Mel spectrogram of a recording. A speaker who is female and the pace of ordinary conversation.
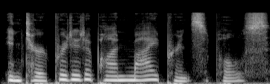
No: female; slow, 110 wpm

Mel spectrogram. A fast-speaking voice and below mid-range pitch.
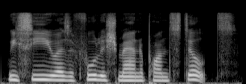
No: fast, 220 wpm; high, 195 Hz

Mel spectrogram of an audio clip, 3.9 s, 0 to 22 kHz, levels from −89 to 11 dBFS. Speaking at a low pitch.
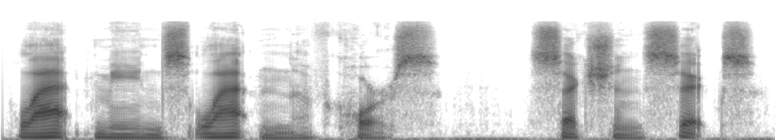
Yes: very low, 85 Hz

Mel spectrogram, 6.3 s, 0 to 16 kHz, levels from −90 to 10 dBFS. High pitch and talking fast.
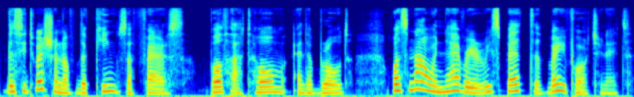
No: high, 195 Hz; average, 170 wpm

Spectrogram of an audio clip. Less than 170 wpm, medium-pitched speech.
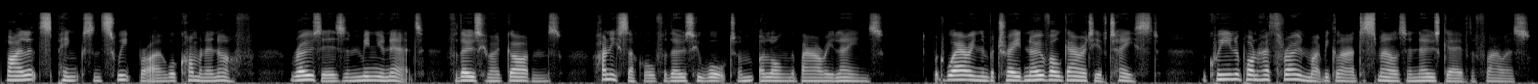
No: average, 185 wpm; medium, 175 Hz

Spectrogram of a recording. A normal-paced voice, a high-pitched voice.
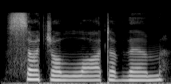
Yes: average, 175 wpm; high, 200 Hz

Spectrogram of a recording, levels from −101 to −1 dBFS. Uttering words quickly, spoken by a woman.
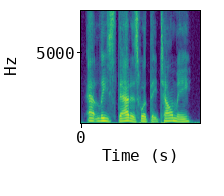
Yes: fast, 270 wpm; female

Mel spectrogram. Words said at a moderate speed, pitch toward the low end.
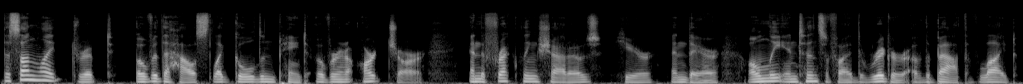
Yes: average, 170 wpm; low, 115 Hz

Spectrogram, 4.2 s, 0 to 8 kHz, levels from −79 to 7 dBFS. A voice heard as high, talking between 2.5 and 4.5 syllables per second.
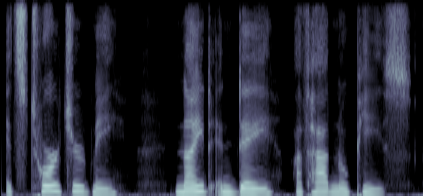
Yes: high, 200 Hz; 4.2 syllables/s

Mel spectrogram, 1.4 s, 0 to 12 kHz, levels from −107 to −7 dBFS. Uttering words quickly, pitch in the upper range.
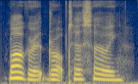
No: average, 175 wpm; high, 195 Hz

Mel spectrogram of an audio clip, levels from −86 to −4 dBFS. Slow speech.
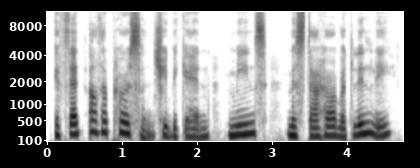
Yes: slow, 125 wpm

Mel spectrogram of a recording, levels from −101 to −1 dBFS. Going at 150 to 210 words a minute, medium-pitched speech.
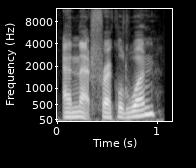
Yes: fast, 205 wpm; medium, 155 Hz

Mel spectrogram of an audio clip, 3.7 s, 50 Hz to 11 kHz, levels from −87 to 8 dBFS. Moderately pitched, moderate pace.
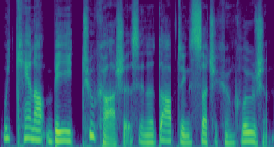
Yes: medium, 145 Hz; average, 165 wpm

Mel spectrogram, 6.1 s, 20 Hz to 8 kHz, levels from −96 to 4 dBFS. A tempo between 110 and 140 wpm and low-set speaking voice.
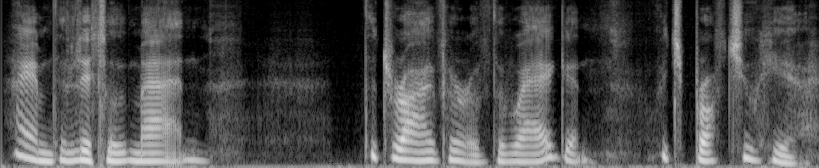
No: slow, 135 wpm; medium, 160 Hz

